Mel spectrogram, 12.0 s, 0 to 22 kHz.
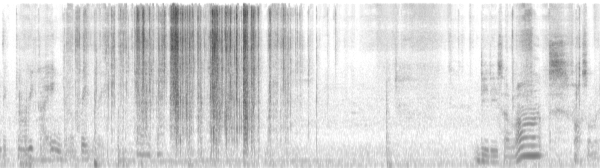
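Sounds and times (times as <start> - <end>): wrapper crinkling and tearing: 1.5 - 6.3.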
